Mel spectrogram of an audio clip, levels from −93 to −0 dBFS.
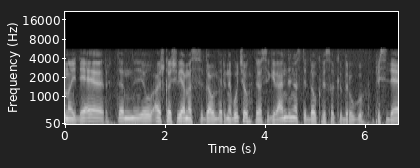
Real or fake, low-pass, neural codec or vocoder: real; 5.4 kHz; none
